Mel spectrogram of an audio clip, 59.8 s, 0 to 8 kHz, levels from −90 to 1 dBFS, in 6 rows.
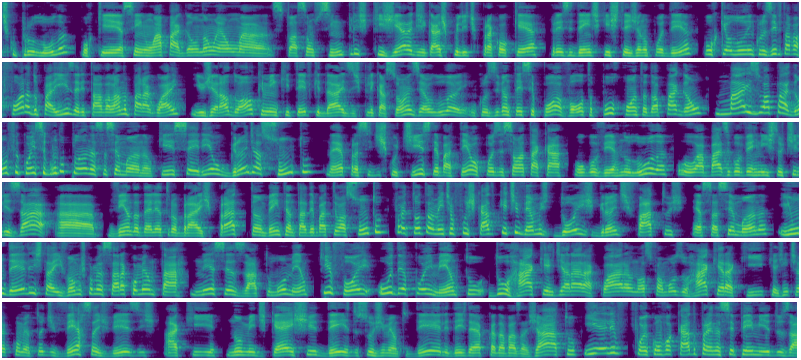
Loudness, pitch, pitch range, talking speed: -19 LUFS, 185 Hz, 165-225 Hz, 165 wpm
